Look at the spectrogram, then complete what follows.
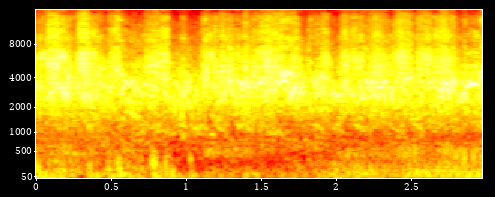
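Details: Budgerigars in an aviary colony: a dense, continuous wash of high chirps and twittering from many birds, with short squeaky notes popping out over a steady babble.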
